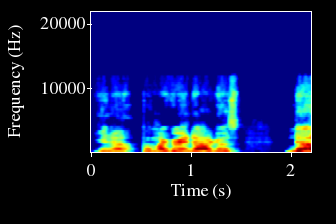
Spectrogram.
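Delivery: normal talking voice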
